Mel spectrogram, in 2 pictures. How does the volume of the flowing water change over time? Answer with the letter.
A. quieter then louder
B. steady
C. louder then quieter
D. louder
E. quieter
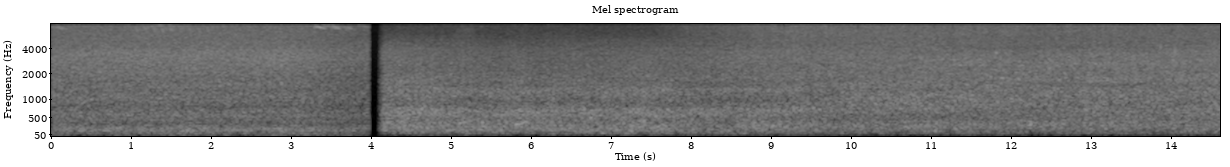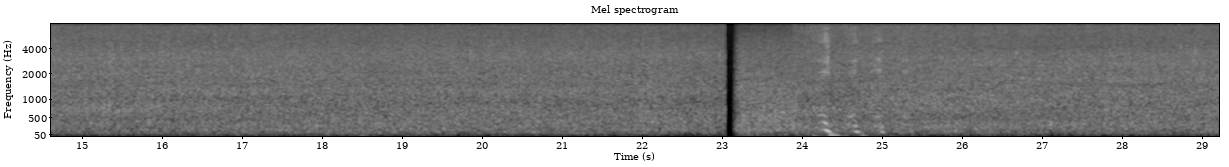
B.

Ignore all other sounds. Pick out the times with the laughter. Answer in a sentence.
The laughter can be heard from 24.1 to 25.4 s.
